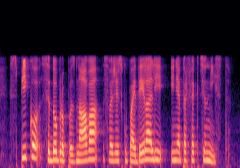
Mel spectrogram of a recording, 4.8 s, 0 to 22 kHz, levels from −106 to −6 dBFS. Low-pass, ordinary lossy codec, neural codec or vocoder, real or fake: 5.4 kHz; none; none; real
